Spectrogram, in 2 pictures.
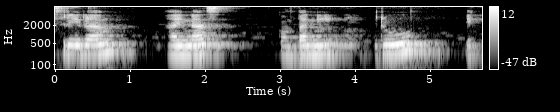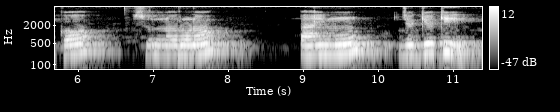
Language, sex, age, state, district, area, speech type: Odia, female, 30-45, Odisha, Puri, urban, read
